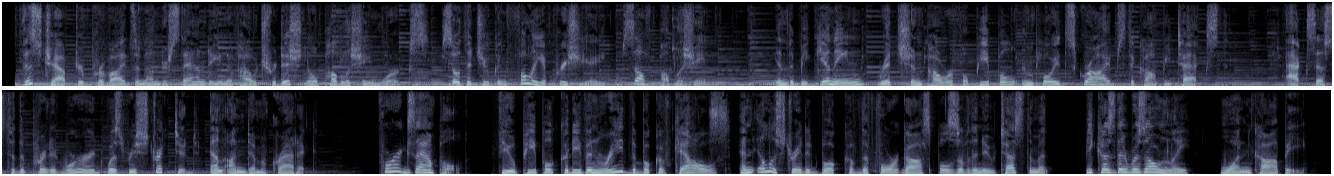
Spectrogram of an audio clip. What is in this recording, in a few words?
elearning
